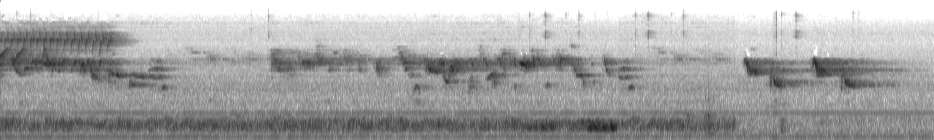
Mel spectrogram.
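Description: Birds chirping in quick series of short, falling calls, with the last two bursts loudest about three-quarters of the way through before fading out.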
